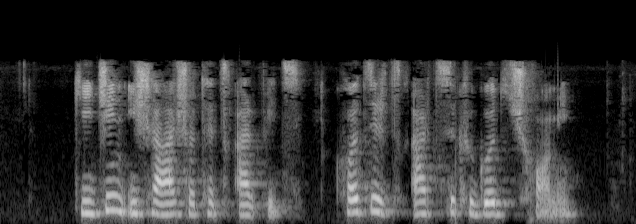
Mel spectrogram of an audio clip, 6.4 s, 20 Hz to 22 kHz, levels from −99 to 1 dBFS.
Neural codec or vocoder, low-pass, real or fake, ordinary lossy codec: none; 7.2 kHz; real; AAC, 32 kbps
